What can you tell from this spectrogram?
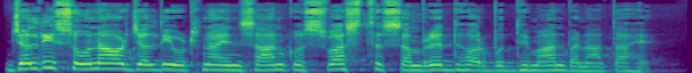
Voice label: Hindi; "जल्दी सोना और जल्दी उठना इंसान को स्वस्थ ,समृद्ध और बुद्धिमान बनाता है."; Text To Voice; DeepVoice AI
